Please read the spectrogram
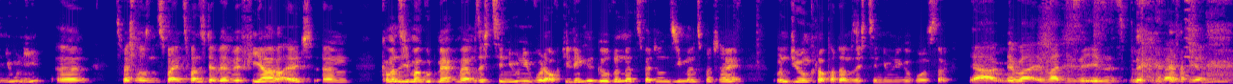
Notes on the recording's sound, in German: Sorry für die Audioqualität in dieser Folge.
